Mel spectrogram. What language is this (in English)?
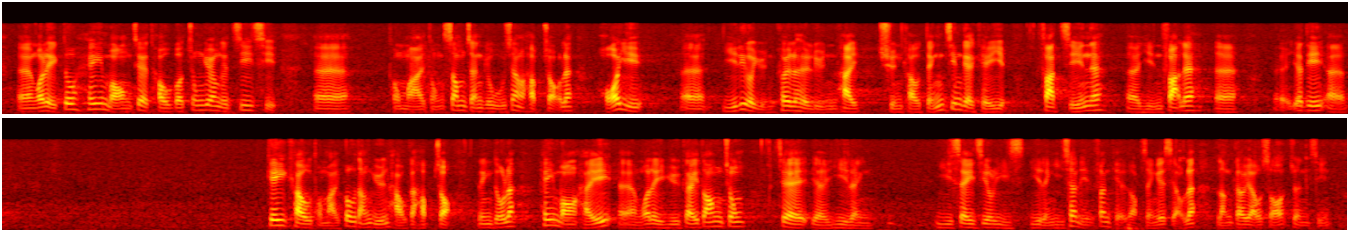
Cantonese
